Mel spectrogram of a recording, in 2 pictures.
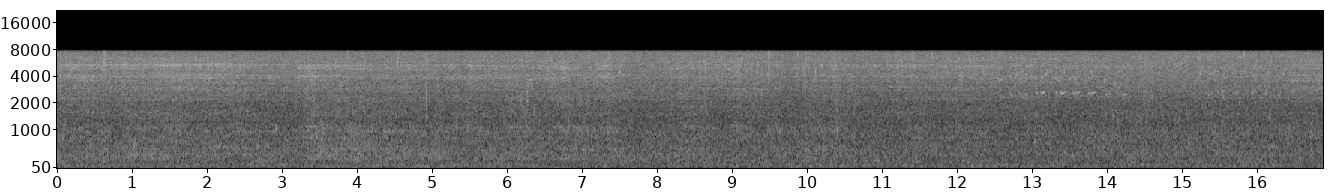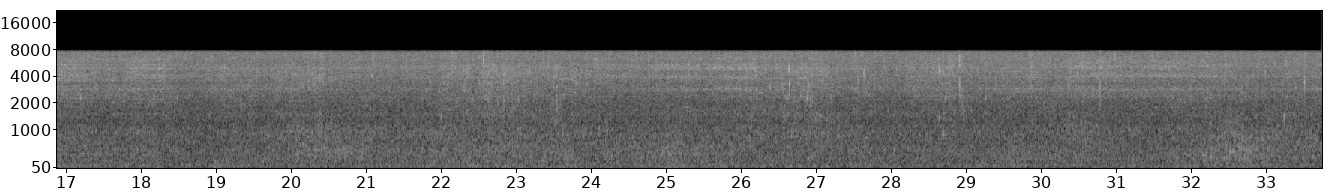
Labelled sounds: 23.6	23.9	Pacific white-sided dolphin, 3.1 to 3.8 kHz

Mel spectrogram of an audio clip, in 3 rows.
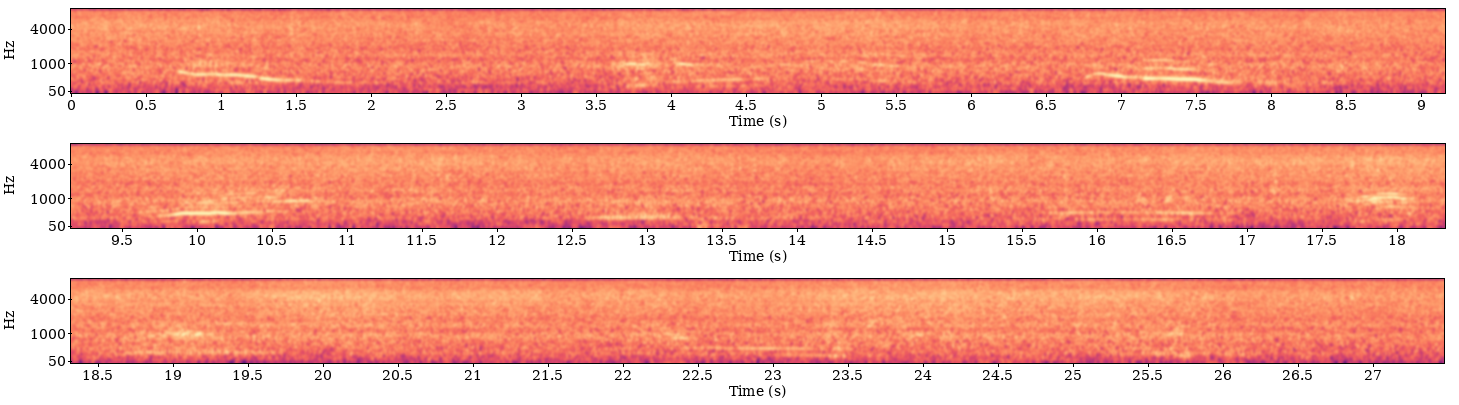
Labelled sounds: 7.1	7.5	humpback whale, 0.78 to 1.3 kHz
10.2	10.8	humpback whale, 0.84 to 1.3 kHz
17.7	18.1	humpback whale, 0.78 to 1.2 kHz

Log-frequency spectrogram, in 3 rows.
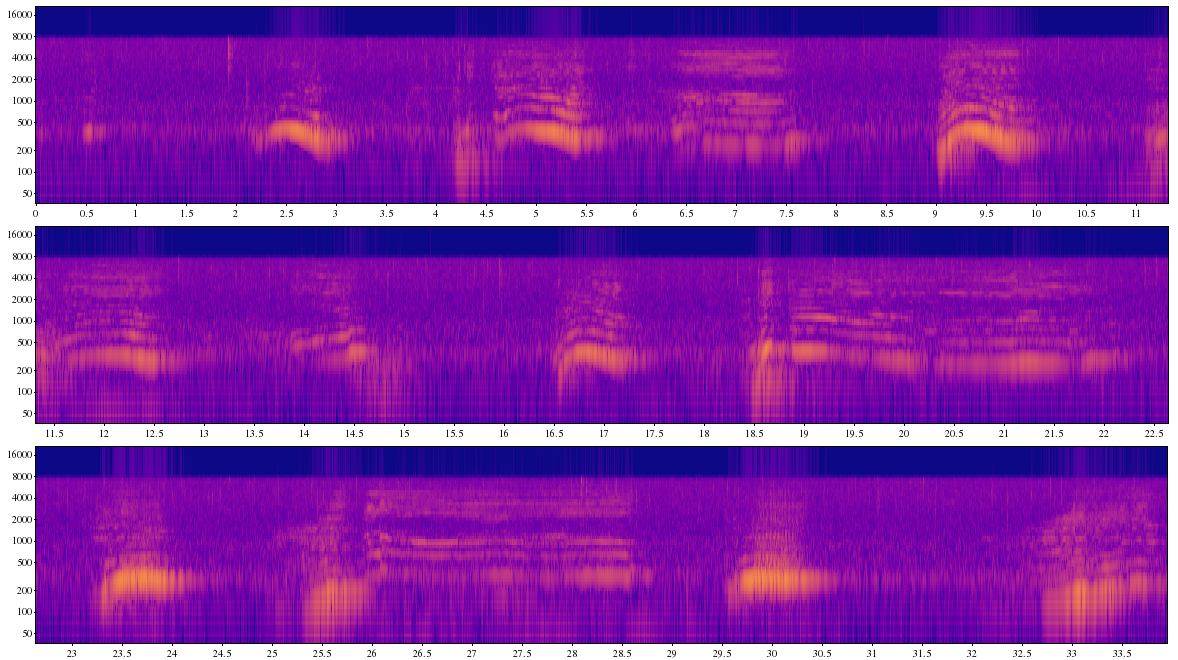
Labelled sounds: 2.7	3.0	humpback whale, 1.3 to 1.8 kHz
4.6	5.6	humpback whale, 0.78 to 5.1 kHz
6.3	7.5	humpback whale, 0.88 to 4.9 kHz
9.0	9.9	humpback whale, 0.78 to 5.2 kHz
11.6	12.6	humpback whale, 0.84 to 6.1 kHz
14.1	14.4	humpback whale, 1.5 to 4.6 kHz
16.6	17.3	humpback whale, 0.81 to 3.3 kHz
18.8	22.1	humpback whale, 0.78 to 5.2 kHz
23.3	23.6	humpback whale, 2.3 to 2.8 kHz
25.0	28.6	humpback whale, 0.88 to 5.1 kHz
29.8	30.1	humpback whale, 1.9 to 2.2 kHz
32.5	33.9	humpback whale, 1.3 to 4.5 kHz

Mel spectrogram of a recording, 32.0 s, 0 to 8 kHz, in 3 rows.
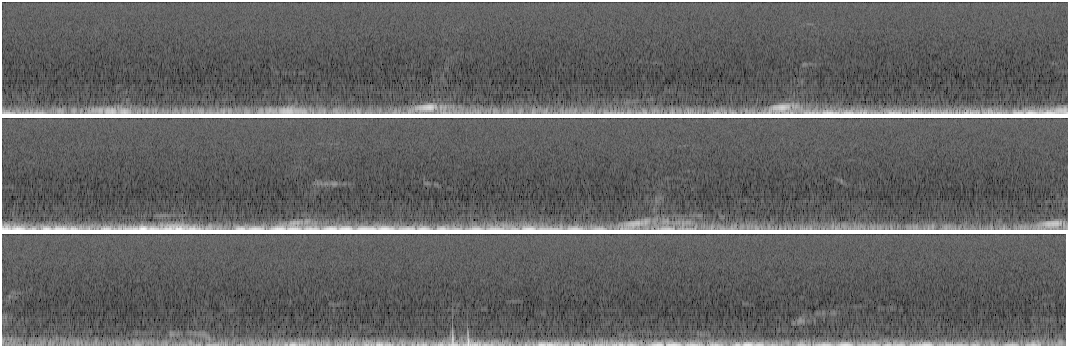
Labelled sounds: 13.7	14.2	humpback whale, 1.1 to 1.4 kHz
18.9	19.2	humpback whale, 1.2 to 1.6 kHz
29.3	29.7	humpback whale, 0.80 to 0.96 kHz

